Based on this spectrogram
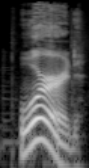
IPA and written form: wɝd (word)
